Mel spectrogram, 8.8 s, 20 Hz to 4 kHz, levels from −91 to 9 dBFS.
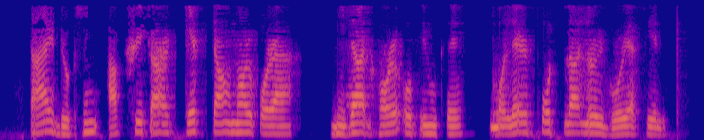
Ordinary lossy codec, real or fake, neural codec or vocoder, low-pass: AAC, 16 kbps; fake; codec, 16 kHz, 1 kbps, FunCodec, trained on LibriTTS, 50 frames a second; 3.6 kHz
